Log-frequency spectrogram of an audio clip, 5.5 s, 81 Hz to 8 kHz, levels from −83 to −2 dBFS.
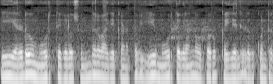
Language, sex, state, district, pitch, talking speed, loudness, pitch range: Kannada, male, Karnataka, Koppal, 115 Hz, 110 wpm, -16 LUFS, 110-120 Hz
